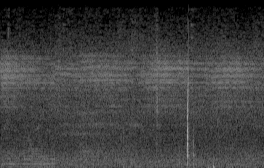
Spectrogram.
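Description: Honey bees hum steadily and softly around a hive, a low continuous drone with one or two faint clicks.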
